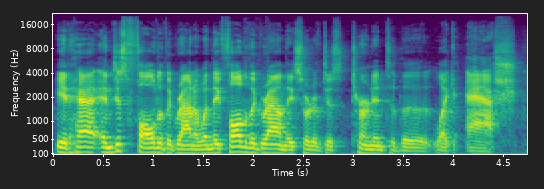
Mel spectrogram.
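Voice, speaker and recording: Bright-voiced male game master. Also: medium pitch. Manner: halting, thinking aloud. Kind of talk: improvised tabletop game narration.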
